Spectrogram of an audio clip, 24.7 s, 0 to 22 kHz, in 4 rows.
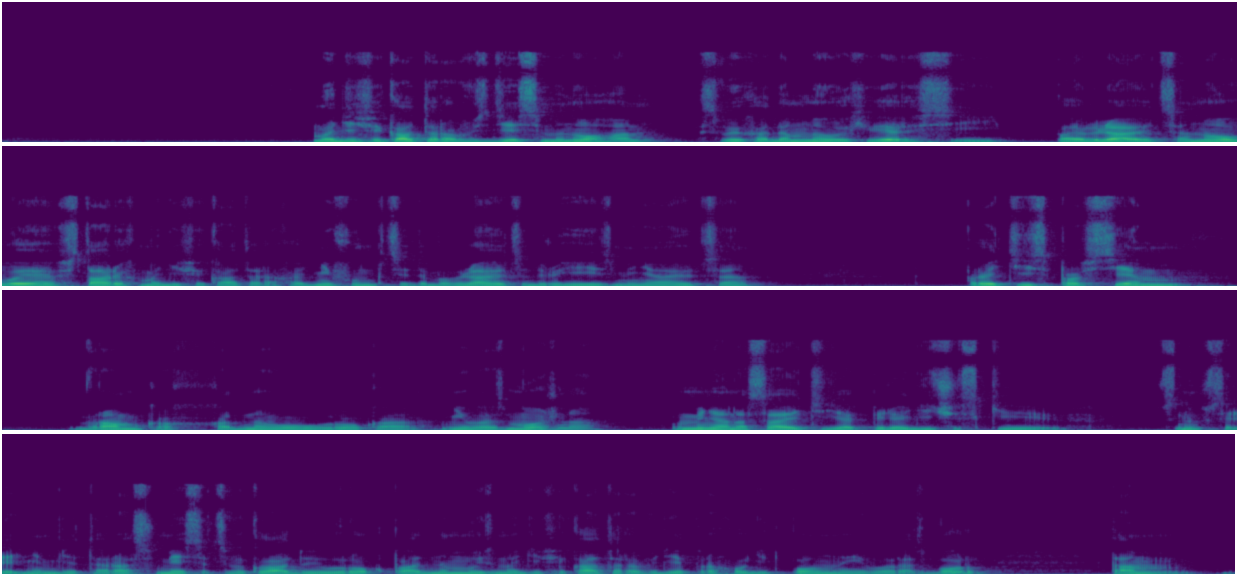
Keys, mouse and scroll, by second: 1.3-3.1 drag.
